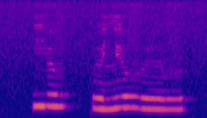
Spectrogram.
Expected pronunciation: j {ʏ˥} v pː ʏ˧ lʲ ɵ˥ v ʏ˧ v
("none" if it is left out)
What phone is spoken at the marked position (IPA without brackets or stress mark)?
ʏ˥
